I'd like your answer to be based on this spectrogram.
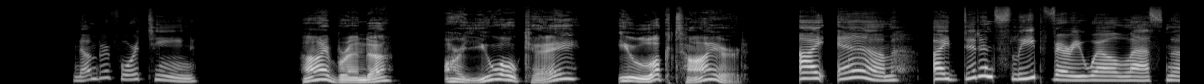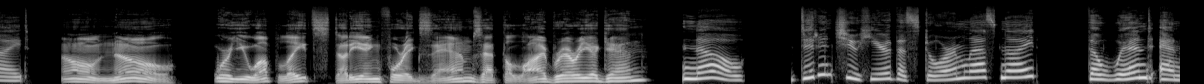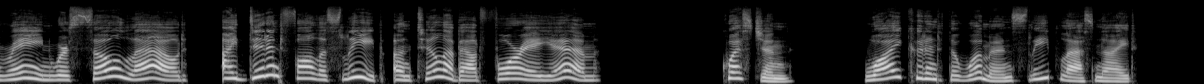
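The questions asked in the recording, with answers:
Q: Why couldn't the woman sleep last night?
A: The storm was too loud.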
